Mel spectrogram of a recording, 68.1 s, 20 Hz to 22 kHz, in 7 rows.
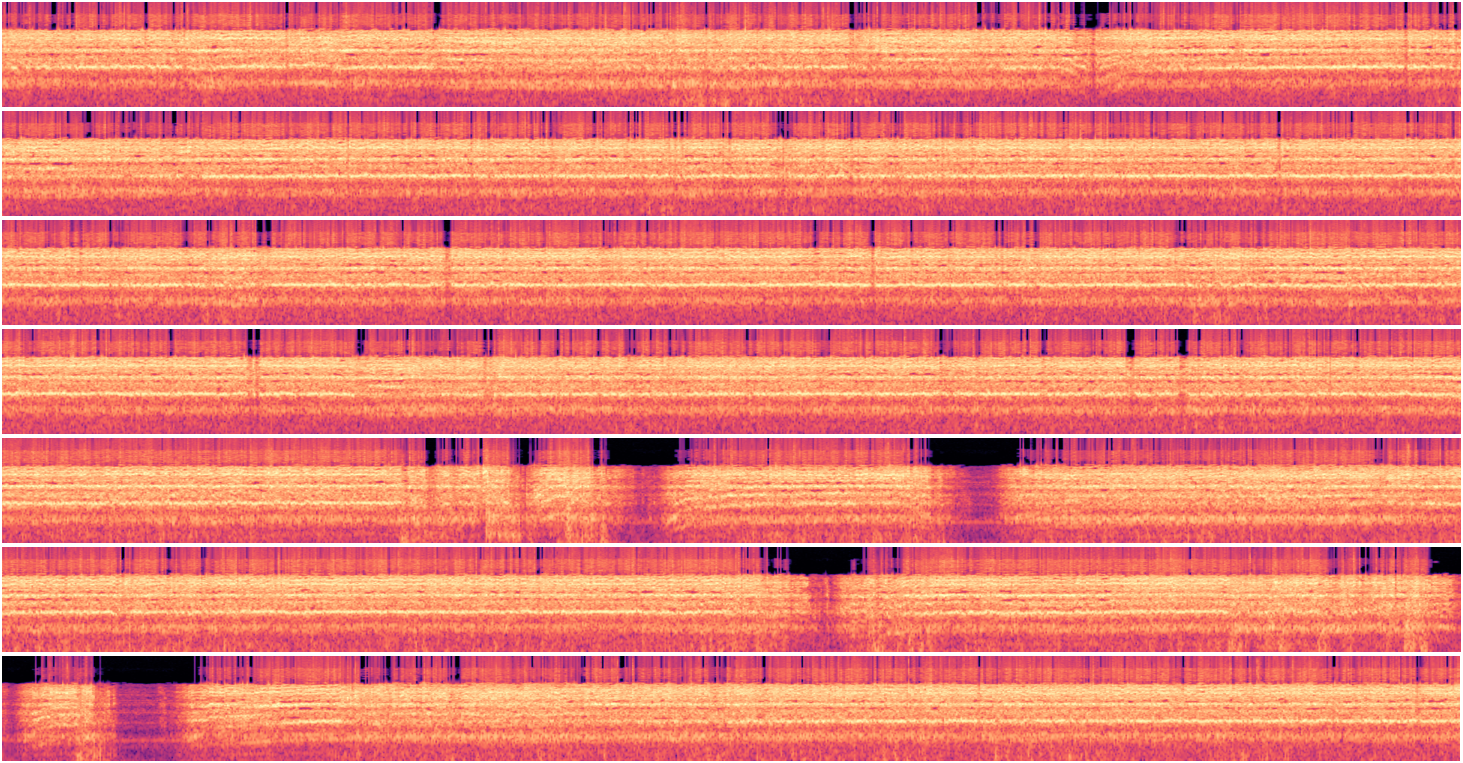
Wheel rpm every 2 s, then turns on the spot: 230, 230, 230, 210, 230, 230, 230, 230, 230, 230, 230, 230, 230, 230, 230, 230, 230, 230, 230, 220, 200, 150, 160, 200, 220, 230, 210, 180, 220, 110, 190, 230, 230, 230.
44-46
